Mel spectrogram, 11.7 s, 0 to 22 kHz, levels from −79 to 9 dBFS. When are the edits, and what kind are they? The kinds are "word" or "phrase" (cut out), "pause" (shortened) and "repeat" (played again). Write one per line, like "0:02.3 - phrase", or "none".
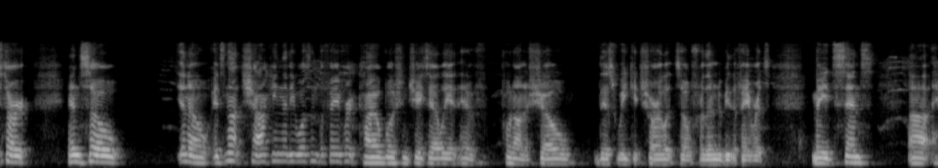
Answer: none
